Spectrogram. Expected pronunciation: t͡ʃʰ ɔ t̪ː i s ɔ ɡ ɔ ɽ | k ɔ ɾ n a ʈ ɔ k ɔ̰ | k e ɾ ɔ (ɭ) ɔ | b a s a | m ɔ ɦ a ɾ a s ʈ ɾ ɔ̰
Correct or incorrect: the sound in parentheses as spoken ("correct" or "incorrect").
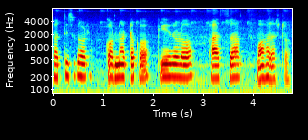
correct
